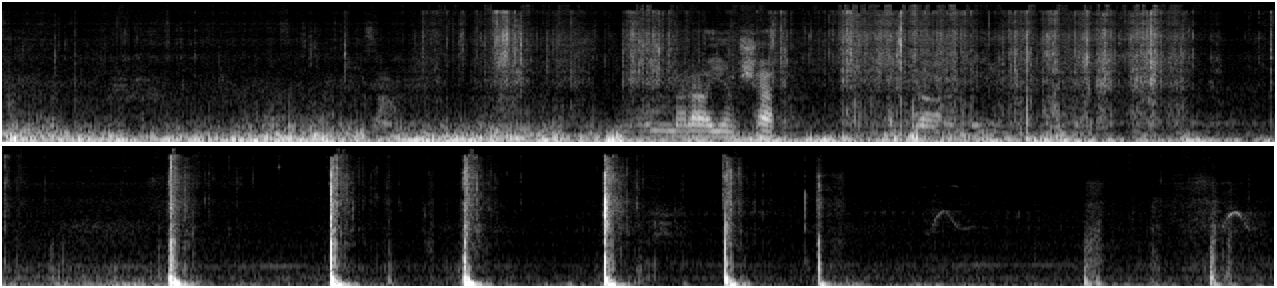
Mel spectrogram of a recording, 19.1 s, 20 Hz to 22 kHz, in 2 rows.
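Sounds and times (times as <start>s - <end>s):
wood being chopped: 10.8s - 11.1s, 12.0s - 13.3s, 14.0s - 14.4s, 15.0s - 15.9s.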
